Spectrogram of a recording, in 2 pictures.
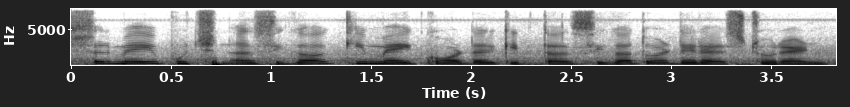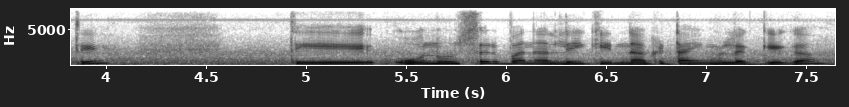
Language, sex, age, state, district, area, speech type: Punjabi, female, 18-30, Punjab, Bathinda, urban, spontaneous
